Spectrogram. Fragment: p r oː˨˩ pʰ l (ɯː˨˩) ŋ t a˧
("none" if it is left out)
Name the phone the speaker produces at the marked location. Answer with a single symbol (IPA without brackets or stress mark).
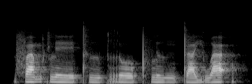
ɯː˨˩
